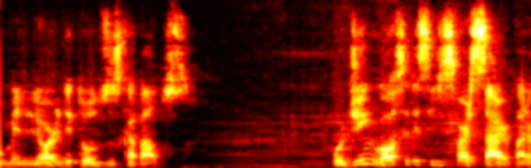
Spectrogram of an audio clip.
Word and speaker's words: Odin: Olden, ou como pronunciamos hoje, Odin, é o líder dos Æsir, a família de deuses principal.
